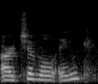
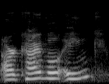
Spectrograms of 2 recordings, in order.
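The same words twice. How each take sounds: First: Archival is pronounced with a French-influenced accent. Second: Archival is pronounced the standard English way. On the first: The speaker calls it wrong. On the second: The speaker calls it right.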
